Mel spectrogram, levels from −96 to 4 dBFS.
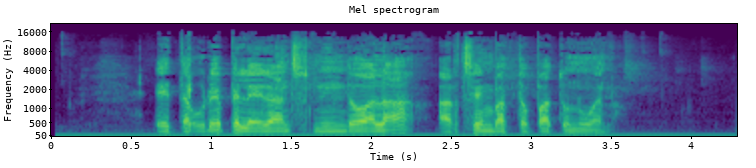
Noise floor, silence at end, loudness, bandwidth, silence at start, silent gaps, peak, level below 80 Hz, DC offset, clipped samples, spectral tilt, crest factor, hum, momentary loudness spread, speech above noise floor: -46 dBFS; 0.6 s; -19 LUFS; 16 kHz; 0.3 s; none; 0 dBFS; -44 dBFS; under 0.1%; under 0.1%; -2 dB/octave; 20 dB; none; 9 LU; 27 dB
